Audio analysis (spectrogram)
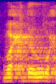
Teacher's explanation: ہا ساکن ہے، وسط حلق سے ادا کریں گے اور اس پہ ہمس ہوگا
